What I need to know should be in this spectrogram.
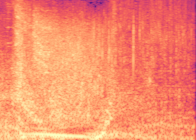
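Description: A heavy blow strikes with a wet, crunching impact.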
